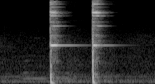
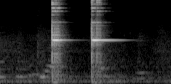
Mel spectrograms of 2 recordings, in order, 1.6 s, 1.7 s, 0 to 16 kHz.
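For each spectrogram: First: Two bright spoon strikes on a glass holding liquid, each leaving a thin ring near 2 kHz. Second: Two bright clinks on a drinking glass, each ringing a clear tone near 2.6 kHz; the glass is empty.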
